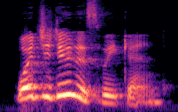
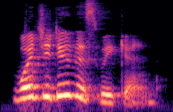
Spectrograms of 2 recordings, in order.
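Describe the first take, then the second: The two takes are said the same way.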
